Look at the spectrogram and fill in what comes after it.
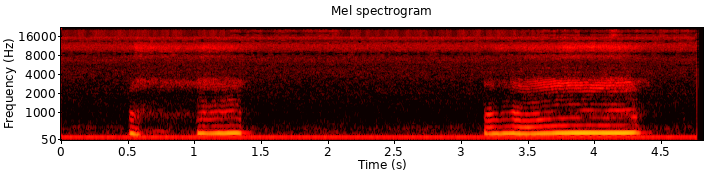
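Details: Five-year-old female British Shorthair cat asleep on a warm kotatsu, snoring extremely loudly: drawn-out, tonal, humming snores over a steady low room hum.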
